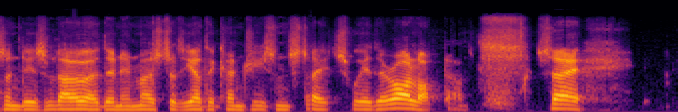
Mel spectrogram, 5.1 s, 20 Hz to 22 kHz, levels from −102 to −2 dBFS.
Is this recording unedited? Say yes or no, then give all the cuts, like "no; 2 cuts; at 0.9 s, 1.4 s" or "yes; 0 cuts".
yes; 0 cuts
